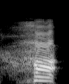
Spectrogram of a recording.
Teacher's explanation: ಪೂರ್ತಿ ಕಂಠ open up ಆಗಿ ಪೂರ್ತಿ ಗಾಳಿ ಹೊರಗೆ ಬರುವಾಗ ಅದು ಹ ಆಗುತ್ತೆ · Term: ಹಕಾರ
